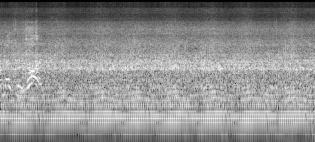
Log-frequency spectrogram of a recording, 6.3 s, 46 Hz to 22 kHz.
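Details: 20" Murray push mower #20201D, first run after straightening its wobbling crankshaft and cleaning: the small single-cylinder engine holds a steady, even beat with no knocks or misses and sounds reasonably healthy; the owner notes it could be low on gas.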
